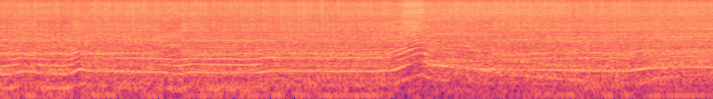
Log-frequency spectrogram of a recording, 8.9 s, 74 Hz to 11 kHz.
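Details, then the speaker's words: Rotax 700 two-stroke snowmobile engine after teardown to pack the crank bearing: crisp buzz settles to a steady idle, then a quick rev rises and drops back cleanly; runs good, no leaks. "Huh? Sounds like it's ready to go. That way. Runs good, no leaks."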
